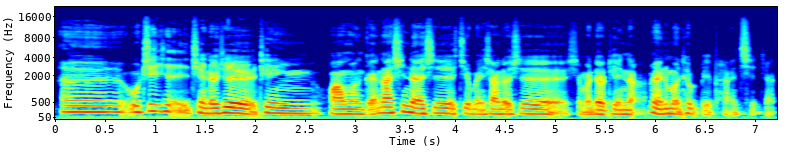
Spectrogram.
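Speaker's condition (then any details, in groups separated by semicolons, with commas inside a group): Hearing loss, enlarged vestibular aqueduct; long auditory-speech training with therapist 蘇心怡 into junior high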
